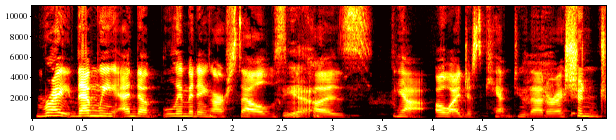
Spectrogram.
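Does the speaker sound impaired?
Yes: bilateral cleft lip and palate; congenital.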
